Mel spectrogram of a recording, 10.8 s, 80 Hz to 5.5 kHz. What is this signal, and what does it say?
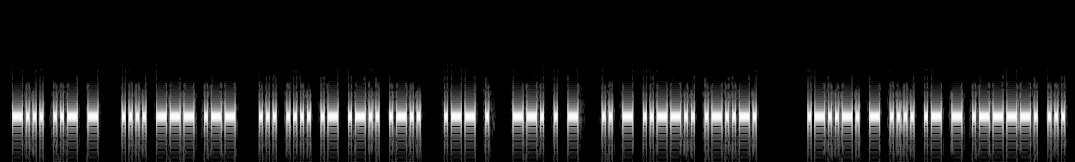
Morse code, heard as a keyed tone, about 34 wpm, 700 Hz. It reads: BUT HOW SHALL WE GET IT?" "THAT'S
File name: Pinocchio / Pinocchio ch8 35 35 ik1hge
